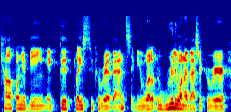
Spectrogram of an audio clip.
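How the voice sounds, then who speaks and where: A young man from Hawaii in his twenties, co-hosting a casual podcast chat. His voice is bright and forward. He talks candidly, jokes freely and repeats his points for emphasis. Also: medium pitch, steady tone, fairly quick. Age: 20s. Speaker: podcast co-host.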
